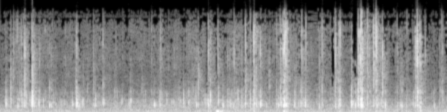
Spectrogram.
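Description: Both hands cup a small, full, clear crinkly plastic bag of colourful wrapped sweets, with a red wrapper on top, lying on a wooden table beside a pale paper tag, squeezing and rubbing it with the fingertips. A dense, continuous crinkling and crackling is heard, with sharp bright snaps rising out of a steady rustle. The crackles stop dead with almost no ring.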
